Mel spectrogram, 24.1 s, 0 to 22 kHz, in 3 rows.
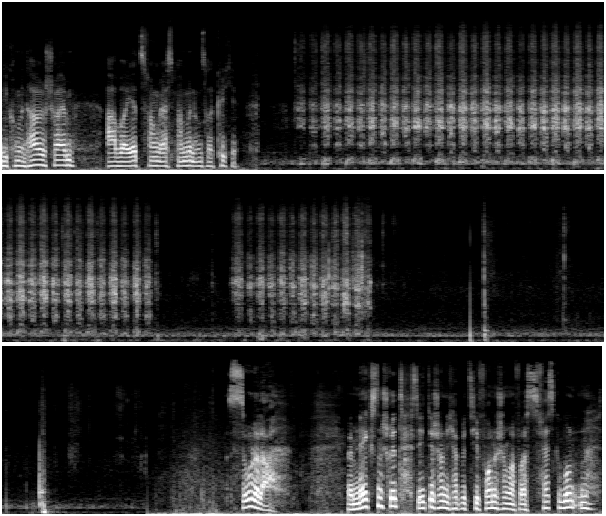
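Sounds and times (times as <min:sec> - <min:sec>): hand saw cutting wood: 0:03.9 - 0:10.2, 0:11.0 - 0:13.0.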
